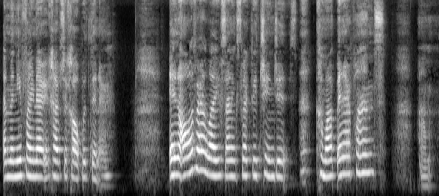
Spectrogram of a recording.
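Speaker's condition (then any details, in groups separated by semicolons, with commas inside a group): Cerebral palsy, athetoid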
